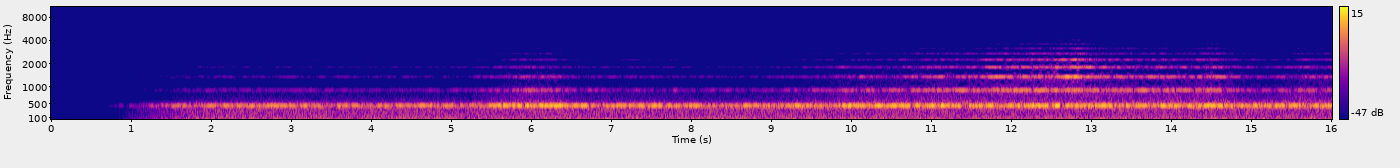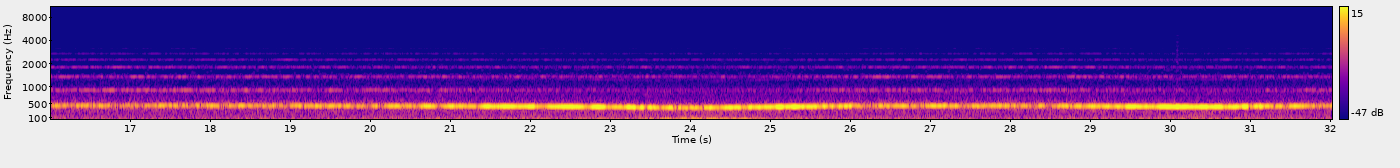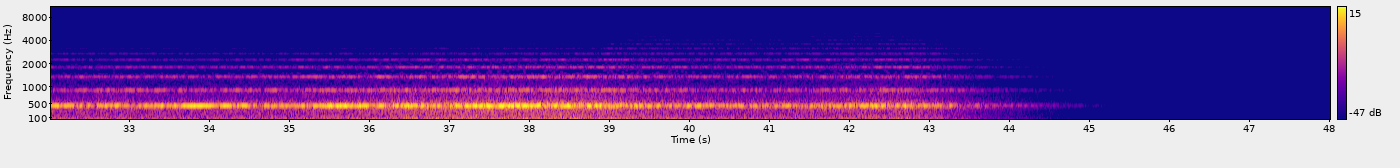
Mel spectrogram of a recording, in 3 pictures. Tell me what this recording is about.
Horror Drone w/Feedback
Ambient, Atmosphere, Dark, Drone, Feedback, Horror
